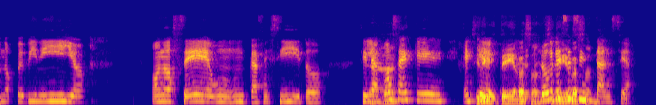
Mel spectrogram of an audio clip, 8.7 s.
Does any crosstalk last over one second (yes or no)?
yes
